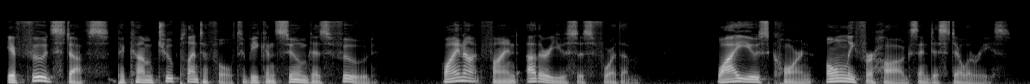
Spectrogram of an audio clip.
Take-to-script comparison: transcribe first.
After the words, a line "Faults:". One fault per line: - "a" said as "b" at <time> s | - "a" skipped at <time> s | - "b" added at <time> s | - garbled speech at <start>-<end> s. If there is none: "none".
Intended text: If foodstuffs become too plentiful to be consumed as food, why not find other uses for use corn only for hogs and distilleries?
If foodstuffs become too plentiful to be consumed as food, why not find other uses for them? Why use corn only for hogs and distilleries?
Faults:
- "them Why" added at 6.2 s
